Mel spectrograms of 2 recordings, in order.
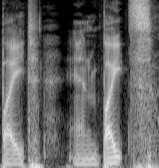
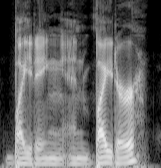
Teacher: we have bite and bites with the same T, but biting and biter with that flap sound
